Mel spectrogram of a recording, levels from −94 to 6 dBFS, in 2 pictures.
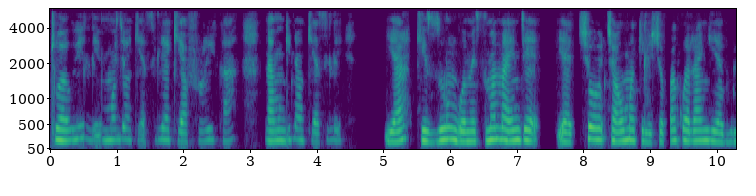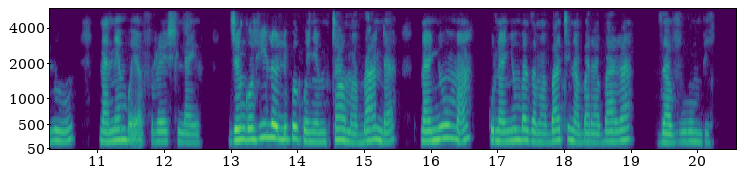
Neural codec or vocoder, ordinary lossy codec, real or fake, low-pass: vocoder, 22.05 kHz, 80 mel bands, WaveNeXt; AAC, 48 kbps; fake; 5.4 kHz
